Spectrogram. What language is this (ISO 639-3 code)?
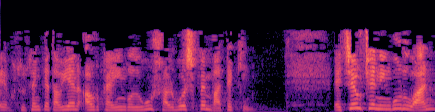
eus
